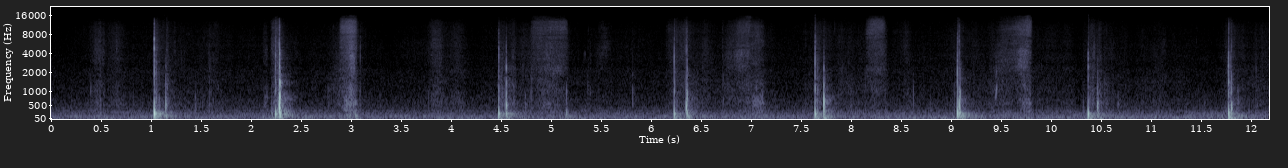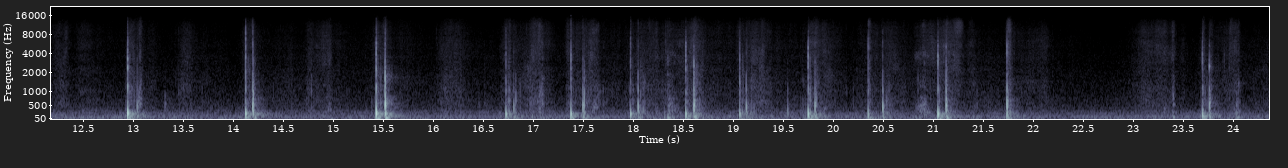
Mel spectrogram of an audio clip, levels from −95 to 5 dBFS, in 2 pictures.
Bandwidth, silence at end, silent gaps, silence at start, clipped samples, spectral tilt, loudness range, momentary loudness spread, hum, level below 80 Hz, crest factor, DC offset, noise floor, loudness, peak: 15.5 kHz; 0 s; none; 0.25 s; under 0.1%; -6.5 dB/octave; 8 LU; 26 LU; none; -50 dBFS; 34 dB; under 0.1%; -56 dBFS; -36 LUFS; -4 dBFS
